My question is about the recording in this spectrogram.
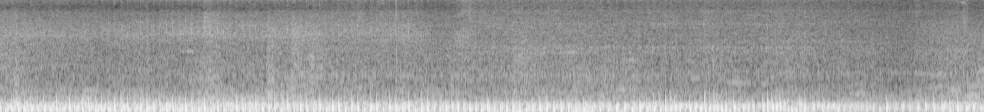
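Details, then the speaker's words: Honda Beat FI scooter after repairing an ECU-to-fuel-pump-relay signal fault and replacing the CKP sensor: steady, even low putter with regular beat, no misses or knocks; engine now starts and idles normally. "ini mesin sekarang sudah menyala, sudah normal."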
